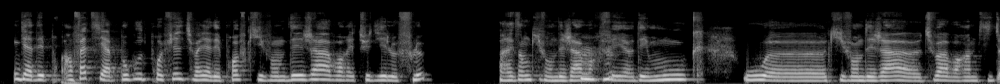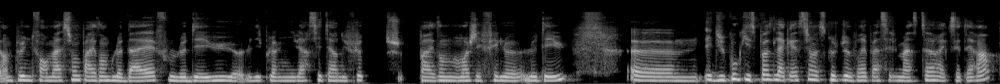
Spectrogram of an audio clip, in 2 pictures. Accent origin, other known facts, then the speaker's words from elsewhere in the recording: France; moved away as an adult; now in Barcelona, Spain; on est français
